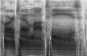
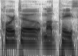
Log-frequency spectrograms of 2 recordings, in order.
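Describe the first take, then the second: First: It is pronounced with English-style vowels and sounds. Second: It is pronounced with Spanish-style vowels and sounds. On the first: This is how most people say it. "most people call it" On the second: This is how a Spanish speaker says it. "that's how he pronounced it"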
